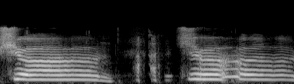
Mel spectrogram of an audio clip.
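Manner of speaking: constant very high, loud, glitched screaming.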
